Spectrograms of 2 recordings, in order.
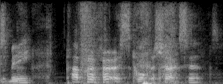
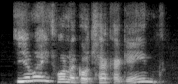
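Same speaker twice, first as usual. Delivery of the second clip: put-on Irish accent, pitched higher; 7 semitones higher, 3 dB louder than usual. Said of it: "we're doing Irish acts now".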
